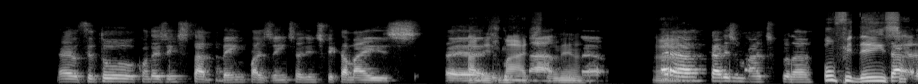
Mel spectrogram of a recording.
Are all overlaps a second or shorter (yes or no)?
no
